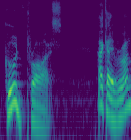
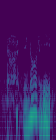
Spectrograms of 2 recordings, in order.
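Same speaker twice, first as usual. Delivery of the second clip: whisper; 12 dB quieter, faster than usual. Real, not acted. Muttering to himself while searching.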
